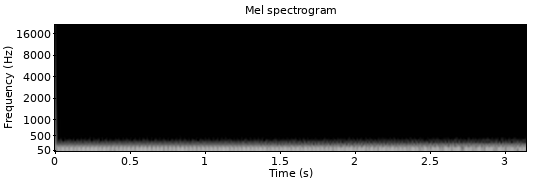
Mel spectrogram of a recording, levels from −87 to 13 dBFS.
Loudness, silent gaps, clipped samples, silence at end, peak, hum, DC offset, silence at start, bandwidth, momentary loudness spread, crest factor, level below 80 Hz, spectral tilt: -26 LUFS; none; under 0.1%; 0 s; -16 dBFS; none; under 0.1%; 0 s; 0.3 kHz; 2 LU; 8 dB; -24 dBFS; -29 dB/octave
